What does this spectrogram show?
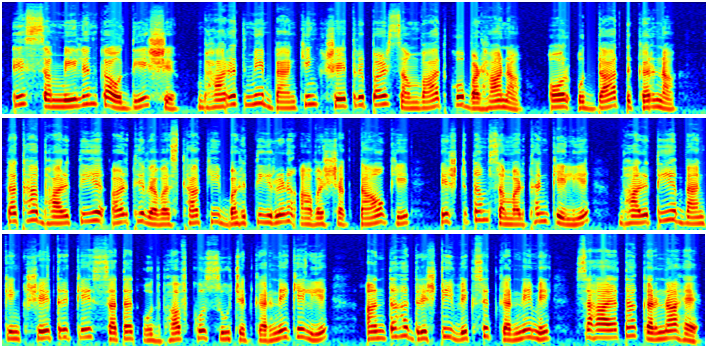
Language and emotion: Hindi, neutral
